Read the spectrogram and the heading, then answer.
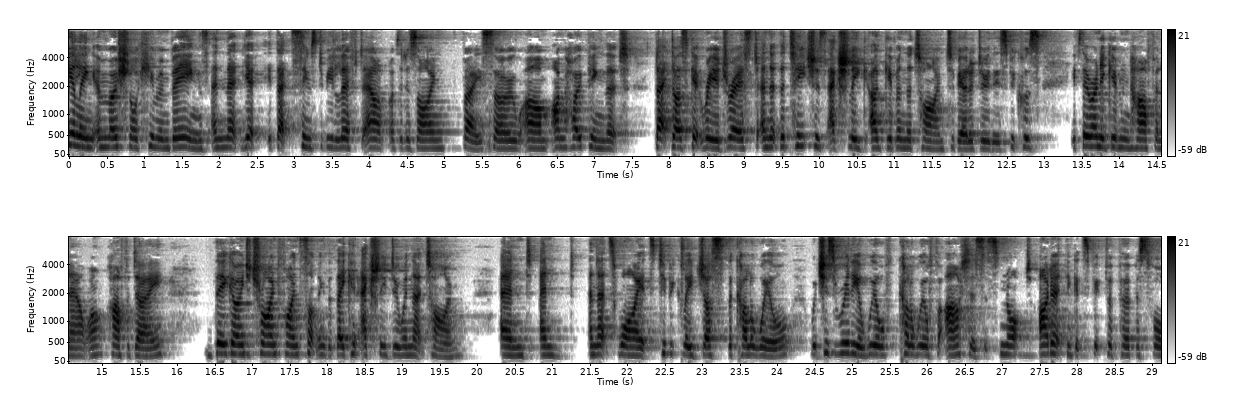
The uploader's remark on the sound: We celebrate our first anniversary with a live audience special where we talk all about colour and interior design. Recorded at the fabulous Roca London Gallery in Chelsea Harbour.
